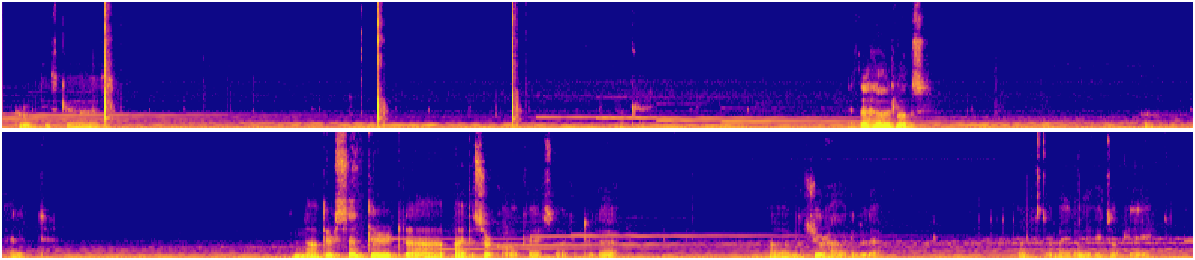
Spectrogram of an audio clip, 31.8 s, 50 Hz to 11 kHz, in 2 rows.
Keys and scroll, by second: 1.4 super+g, 5.0 shift+super+g, 5.7 super+g, 6.9 super+g, 31.0 Down.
